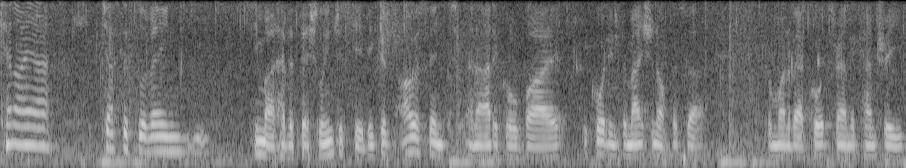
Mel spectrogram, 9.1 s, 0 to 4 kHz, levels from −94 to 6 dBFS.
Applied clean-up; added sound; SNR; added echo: none; Bird + Boom; 13 dB; none.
